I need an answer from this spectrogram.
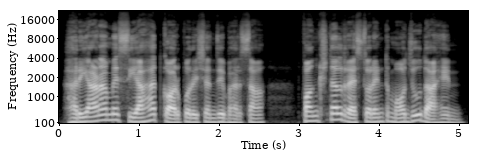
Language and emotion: Sindhi, neutral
